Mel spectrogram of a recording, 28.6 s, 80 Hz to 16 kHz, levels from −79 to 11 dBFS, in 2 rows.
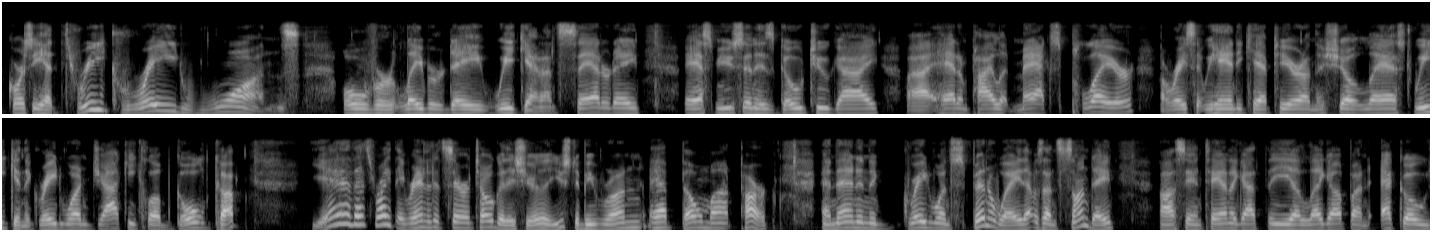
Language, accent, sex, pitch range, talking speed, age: English, American, male, 135-160 Hz, 170 wpm, 50-69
